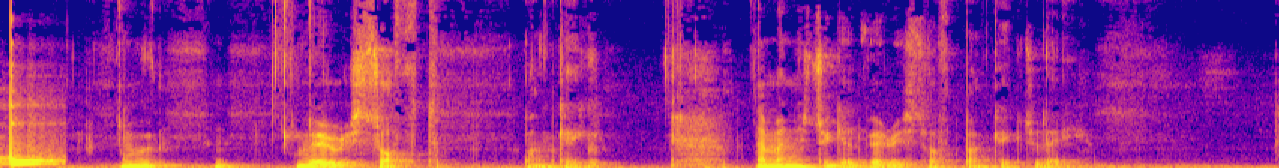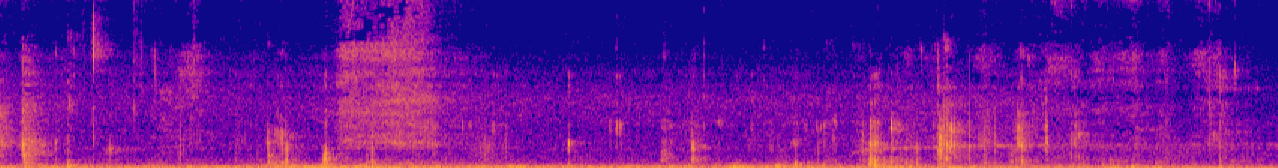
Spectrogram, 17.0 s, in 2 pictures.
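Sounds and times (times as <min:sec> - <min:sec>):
faint chewing: 0:00.5 - 0:02.2, 0:08.6 - 0:17.0.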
